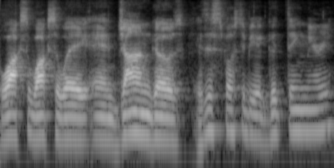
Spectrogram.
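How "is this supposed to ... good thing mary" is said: snide, condescending, jerky tone. Retelling a character's line from an episode: imitating a jerky, snide tone. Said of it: "he said it in a jerky way".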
